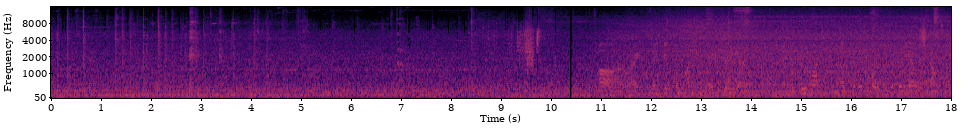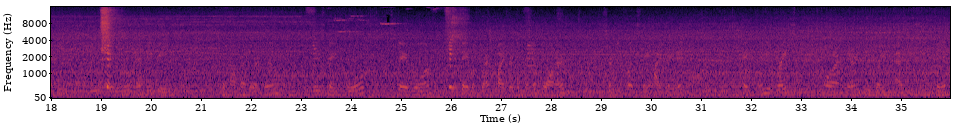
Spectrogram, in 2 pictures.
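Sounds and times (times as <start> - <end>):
bus engine running: 0.0 - 35.9
people's voices: 10.9 - 20.5, 21.4 - 24.3, 25.0 - 28.4, 31.8 - 35.9
air brakes hissing: 13.6 - 14.1, 18.9 - 19.6, 25.8 - 26.4.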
